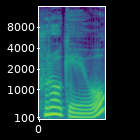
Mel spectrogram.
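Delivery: rising, question-like tune at the end of 그러게요. Korean lesson on a response that sounds like a question: question-like rise at end of 그러게요. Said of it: "may resemble that of a question with a rise at the end, like".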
